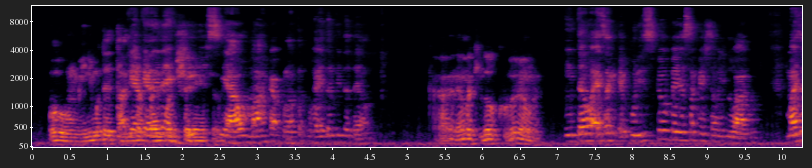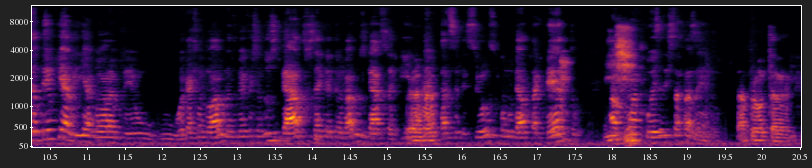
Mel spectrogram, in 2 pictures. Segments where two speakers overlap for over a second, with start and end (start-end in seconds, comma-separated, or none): 1.2-2.6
